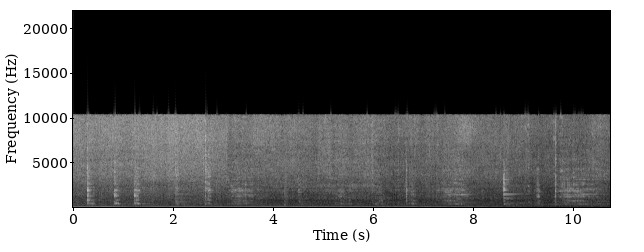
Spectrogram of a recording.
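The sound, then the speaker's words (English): Rice fries in olive oil and jalapeno juice in a pan, a constant bright sizzle broken by several sharp scrapes and clinks as it is stirred. “Now we got the juice of the jalapeno. We got the olive oil in there, and we'll just fry this”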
